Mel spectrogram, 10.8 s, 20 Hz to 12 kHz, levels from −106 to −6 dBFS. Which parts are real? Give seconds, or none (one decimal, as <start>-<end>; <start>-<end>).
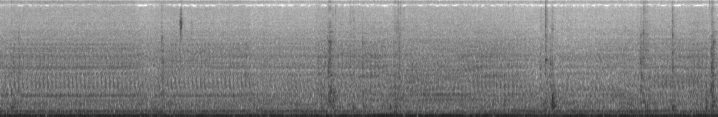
9.7-10.3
